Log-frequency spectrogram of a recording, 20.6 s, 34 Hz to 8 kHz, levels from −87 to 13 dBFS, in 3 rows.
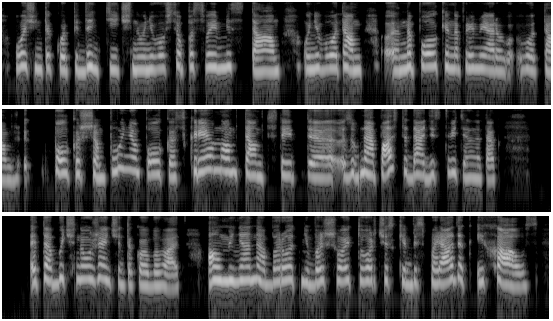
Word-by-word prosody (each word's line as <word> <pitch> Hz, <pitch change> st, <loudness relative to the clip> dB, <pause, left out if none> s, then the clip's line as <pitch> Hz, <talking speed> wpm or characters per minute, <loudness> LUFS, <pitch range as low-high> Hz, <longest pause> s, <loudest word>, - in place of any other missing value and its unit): очень 245 Hz, -2 st, 0 dB
такой 225 Hz, -1 st, -1 dB
педантичный, 220 Hz, 0 st, -1 dB
у 220 Hz, -, -1 dB
него 225 Hz, +2 st, -1 dB
всё 260 Hz, +3 st, -3 dB
по 255 Hz, -, -4 dB
своим 250 Hz, 0 st, 0 dB
местам, 205 Hz, -5 st, +1 dB, 0.3 s
у 225 Hz, -, -3 dB
него 235 Hz, +1 st, +2 dB
там, 215 Hz, -3 st, +3 dB, 0.3 s
э, 285 Hz, -7 st, -1 dB
на 235 Hz, +5 st, +3 dB
полке, 260 Hz, 0 st, +1 dB
например, 230 Hz, -2 st, -1 dB
в 195 Hz, -, -10 dB
вот 210 Hz, -1 st, -5 dB
там 190 Hz, -2 st, -1 dB
же 195 Hz, +2 st, -11 dB, 0.4 s
полка 265 Hz, -2 st, +2 dB
с -, -, -2 dB
шампунем, 295 Hz, -, -1 dB
полка 245 Hz, -4 st, -2 dB
с 215 Hz, -, -13 dB
кремом, 295 Hz, 0 st, +3 dB
там 240 Hz, -4 st, +1 dB
стоит, 230 Hz, -2 st, -5 dB
э, 210 Hz, -1 st, +1 dB
зубная 245 Hz, +2 st, +2 dB
паста, 295 Hz, +4 st, +4 dB
да, 245 Hz, +3 st, +1 dB
действительно 220 Hz, -2 st, -5 dB
так. 190 Hz, 0 st, -5 dB, 1.0 s
Это 245 Hz, +5 st, +3 dB
обычно 280 Hz, +3 st, -2 dB
у 280 Hz, -, 0 dB
женщин 255 Hz, -7 st, -2 dB
такое 205 Hz, -1 st, -2 dB
бывает, 190 Hz, -3 st, -1 dB, 0.3 s
а 225 Hz, -, +8 dB
у 265 Hz, -, +7 dB
меня, 260 Hz, +1 st, +4 dB
наоборот, 255 Hz, 0 st, 0 dB
небольшой 250 Hz, +3 st, -1 dB
творческий 255 Hz, -1 st, -4 dB
беспорядок 230 Hz, +5 st, +1 dB
и 240 Hz, -, -2 dB
хаос. 195 Hz, -4 st, +3 dB
235 Hz, 145 wpm, -23 LUFS, 215-260 Hz, 1.0 s, а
